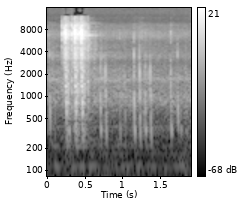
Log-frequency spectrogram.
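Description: Rapid bursts of automatic gunfire in the mobile shooter Guns of Boom, a dense volley up front, then scattered shorter clusters of shots, moderately loud and close.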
